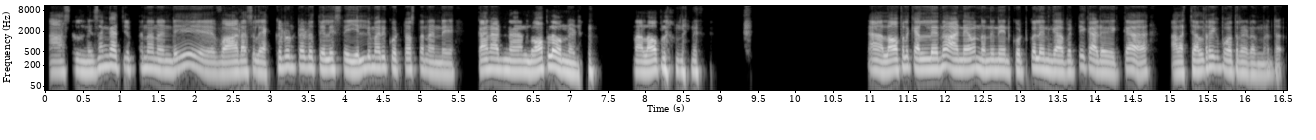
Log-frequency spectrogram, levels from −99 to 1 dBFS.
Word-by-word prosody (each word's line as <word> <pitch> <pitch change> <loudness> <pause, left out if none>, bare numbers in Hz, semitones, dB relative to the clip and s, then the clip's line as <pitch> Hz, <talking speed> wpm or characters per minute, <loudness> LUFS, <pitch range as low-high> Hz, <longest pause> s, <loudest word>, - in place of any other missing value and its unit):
అసలు 135 +2 -6
నిజంగా 175 +9 0
చెప్తున్నానండి 155 -3 -3 0.6
వాాడసలెక్కడుంటాడో 135 +8 0
తెలిస్తే 155 0 -1 0.2
ఎళ్లి 160 +5 0
మరి 170 +1 0
కొట్టొస్తానండి. 150 -6 -3 0.4
కానీ 150 +2 +3
ఆడ్ 150 -1 +1
నా 135 - +2 0.2
లోపలే 160 +7 +5
ఉన్నాడు. 120 -5 +1 0.7
నా 135 - +2
లోపలే 145 +1 +3
ఉన్నాడు. 135 -1 -3 2.3
ఆ! - - 0 0.2
లోపలికెళ్ళలేను. 160 +2 +3
ఆడనేమో 150 +1 +3
నన్ను 145 +1 +1
నేను 140 -2 0
కొట్టుకోలేను 150 +1 0
గాబట్టి 130 +2 -1
ఇకాడు 140 -5 +1
ఇక 120 +6 -14 0.6
అలా 125 +1 +1
చెలరేగిపోతున్నాడనమాట. 135 -7 -2
145 Hz, 100 wpm, -22 LUFS, 130-160 Hz, 2.3 s, లోపలే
